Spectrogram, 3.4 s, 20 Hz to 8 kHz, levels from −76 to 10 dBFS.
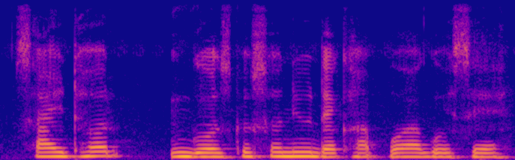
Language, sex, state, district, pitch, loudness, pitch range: Assamese, female, Assam, Sonitpur, 205 Hz, -14 LUFS, 195-215 Hz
